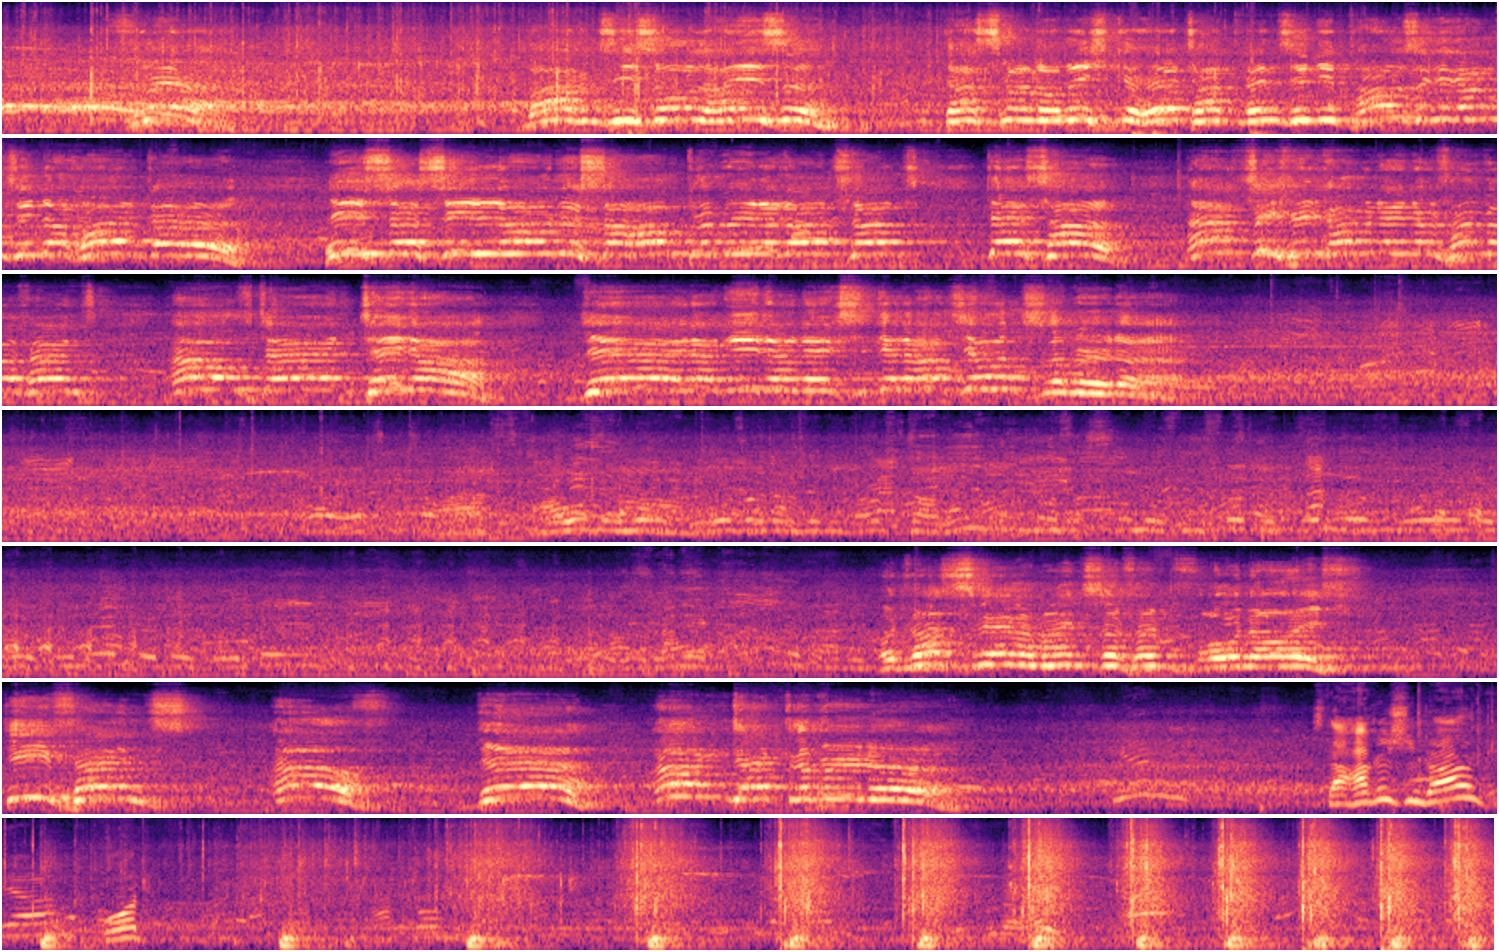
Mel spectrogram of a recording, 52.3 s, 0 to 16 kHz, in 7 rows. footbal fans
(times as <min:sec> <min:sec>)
0:00.0 0:11.0, 0:43.6 0:52.3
